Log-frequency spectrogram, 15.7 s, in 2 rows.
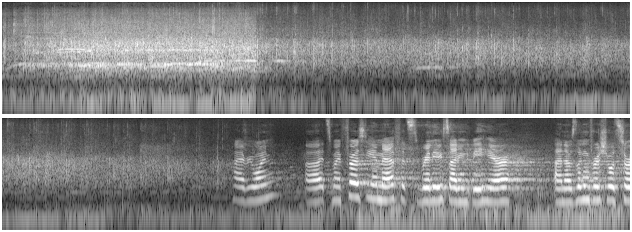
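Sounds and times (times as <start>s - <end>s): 
audience applause welcoming an award-winning sci-fi author: 0.0s - 10.7s
speech: 10.9s - 15.7s.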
